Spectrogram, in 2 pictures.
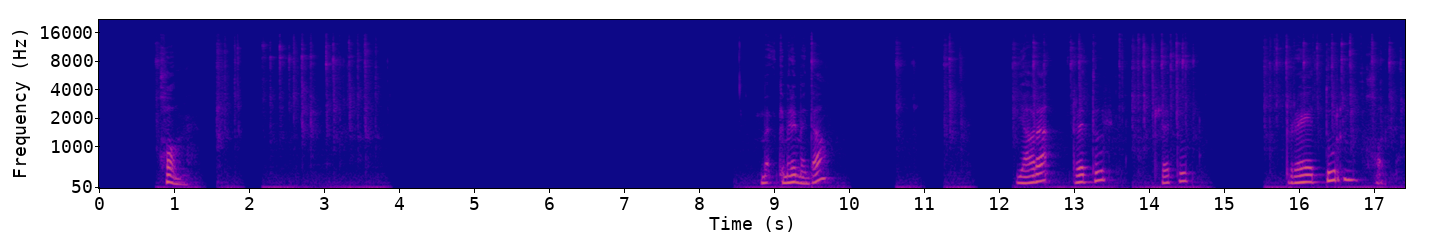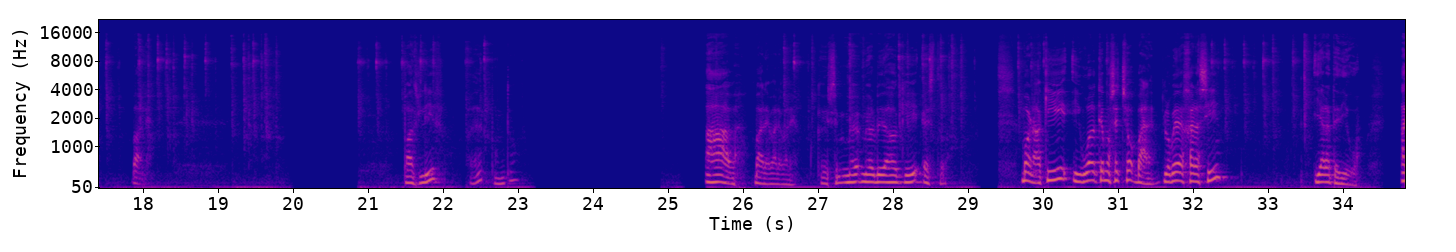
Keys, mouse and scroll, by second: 0.9 h, 1.5 Return, 2.2-3.5 typing, 2.7 Escape, 9.3-23.0 typing, 26.6 typing, 27.4 Return, 28.1 Escape, 28.2-33.9 typing.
